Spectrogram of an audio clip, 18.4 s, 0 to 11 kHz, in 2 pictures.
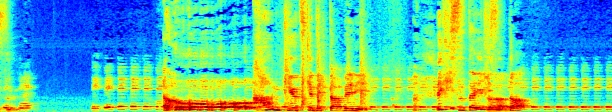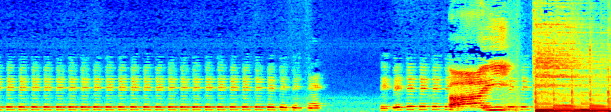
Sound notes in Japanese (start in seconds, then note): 14.3 沈黙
